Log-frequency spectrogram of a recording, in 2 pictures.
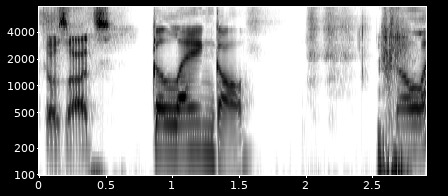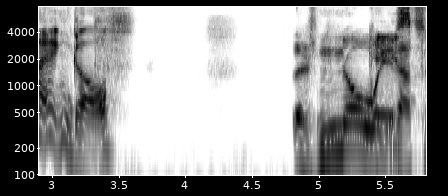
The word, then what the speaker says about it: galangal: Galangal. Galangal. There's no way that's not a sex thing. Can you spell that word?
